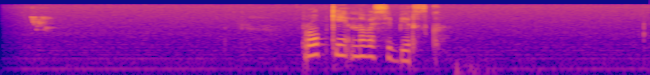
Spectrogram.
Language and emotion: Russian, neutral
